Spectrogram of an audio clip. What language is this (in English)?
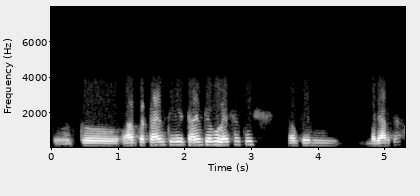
Hindi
